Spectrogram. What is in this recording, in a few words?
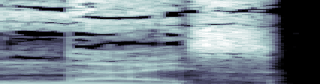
shoutout en; jewels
